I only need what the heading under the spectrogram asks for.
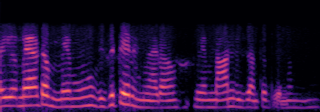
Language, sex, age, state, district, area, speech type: Telugu, female, 60+, Andhra Pradesh, Kadapa, rural, conversation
